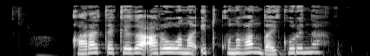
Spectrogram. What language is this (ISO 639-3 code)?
bak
